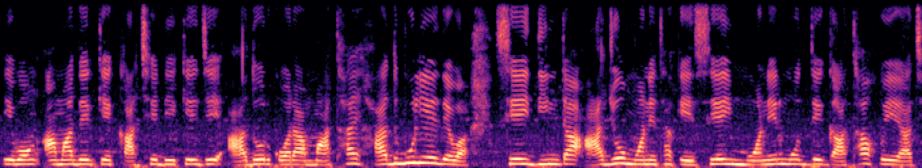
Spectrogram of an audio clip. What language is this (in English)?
Bangla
